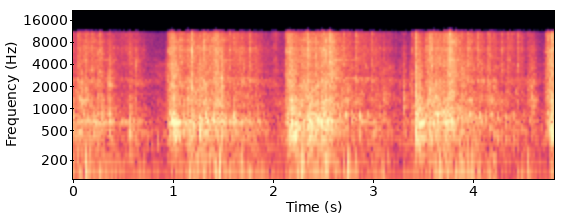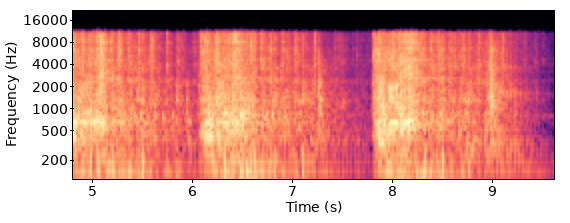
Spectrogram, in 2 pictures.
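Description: A portable generator is pull-started by hand, with about five rough, loud cranking bursts roughly a second each, separated by short pauses, and the engine never catches and runs.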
